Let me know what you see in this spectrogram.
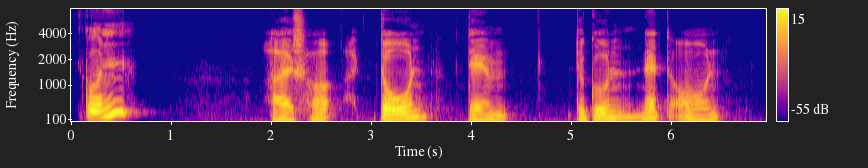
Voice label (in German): "gunn", wittlich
